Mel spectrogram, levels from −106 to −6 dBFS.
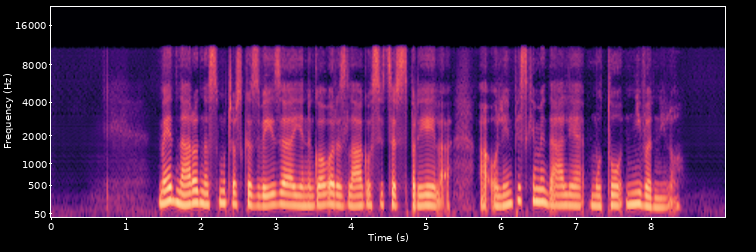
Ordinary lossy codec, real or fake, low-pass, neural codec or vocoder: none; fake; 10.8 kHz; codec, 24 kHz, 0.9 kbps, DualCodec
